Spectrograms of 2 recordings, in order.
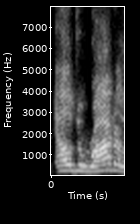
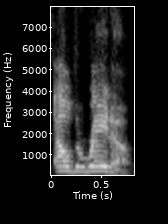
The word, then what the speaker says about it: El Dorado: street name now, but they pronounce it here, it's El Dorado. Huh? What? Yeah, so I kept saying El Dorado, and they were like, no, that's wrong.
